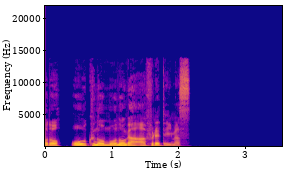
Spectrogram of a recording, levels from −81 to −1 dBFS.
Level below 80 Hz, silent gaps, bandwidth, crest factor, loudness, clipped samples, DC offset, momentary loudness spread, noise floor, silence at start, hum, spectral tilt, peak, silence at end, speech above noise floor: -44 dBFS; none; 14 kHz; 16 dB; -18 LUFS; under 0.1%; under 0.1%; 10 LU; -89 dBFS; 0 s; none; -6.5 dB/octave; -4 dBFS; 1.4 s; 71 dB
